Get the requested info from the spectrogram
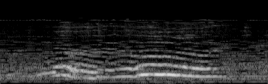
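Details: Roxanne, a 12-year-old pet dog taught to say "I love you", answers her owner's prompts with a drawn-out, wavering howl in two rising-and-falling phrases, the second louder and longer, mimicking the words.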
